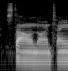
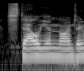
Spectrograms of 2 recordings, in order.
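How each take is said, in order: First: The name sounds like Stalin, without an extra syllable. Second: The name sounds like stallion, the word for horse. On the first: The speaker calls it wrong. "I like saying Stalin nineteen" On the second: The speaker calls it right. "it's pronounced Stallion"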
